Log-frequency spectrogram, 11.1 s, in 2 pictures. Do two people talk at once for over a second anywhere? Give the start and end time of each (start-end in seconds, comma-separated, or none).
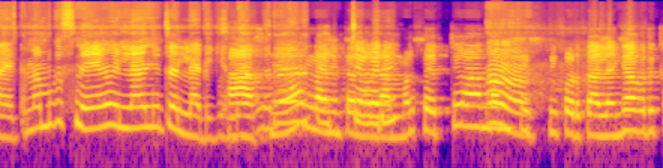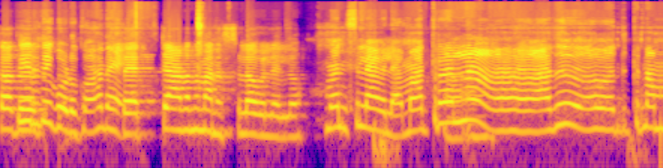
2.0-3.3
